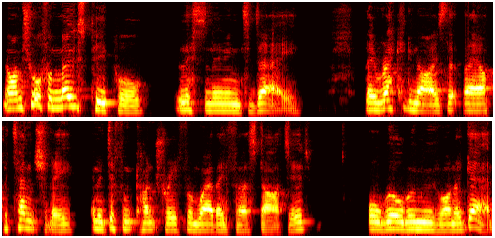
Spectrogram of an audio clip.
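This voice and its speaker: Speaking with an English accent at a moderate pace, the voice has a dark, mellow tone and ordinary pitch variation. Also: man, medium pitch for a man. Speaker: financial adviser. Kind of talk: webinar presentation. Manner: formal.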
